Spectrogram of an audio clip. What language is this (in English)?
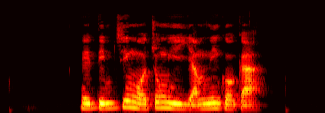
Cantonese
